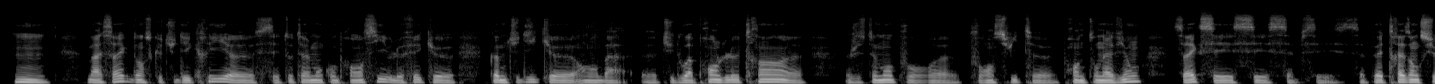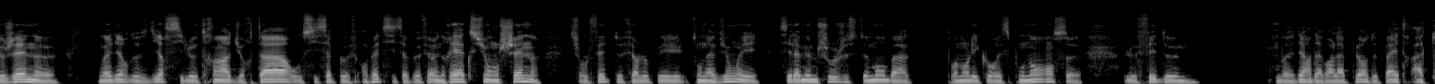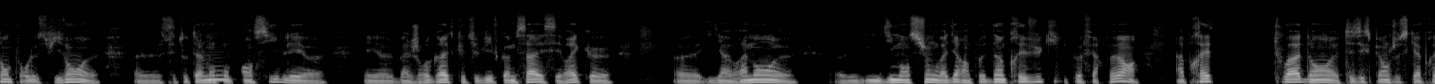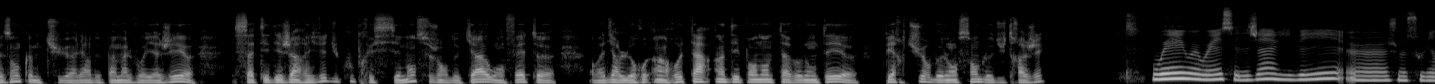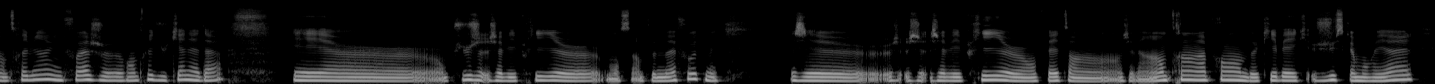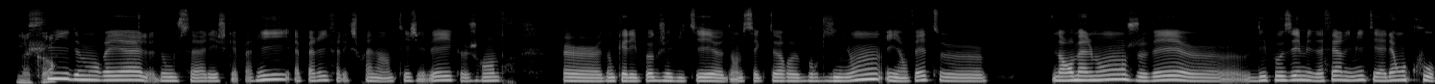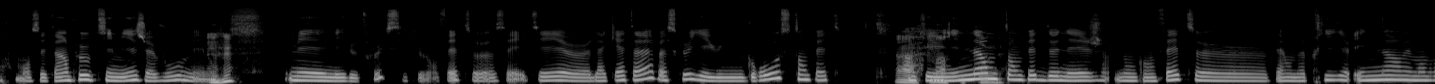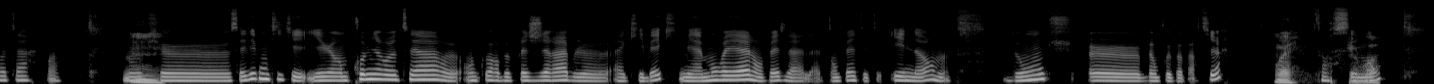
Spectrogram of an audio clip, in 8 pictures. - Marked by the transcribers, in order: other background noise; stressed: "chaîne"; "louper" said as "loper"; stressed: "à temps"; stressed: "d'imprévu"; drawn out: "heu"; drawn out: "je"; stressed: "puis"; stressed: "grosse"; stressed: "énorme"; stressed: "énormément"; stressed: "énorme"
- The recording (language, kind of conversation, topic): French, advice, Comment réduire mon anxiété lorsque je me déplace pour des vacances ou des sorties ?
